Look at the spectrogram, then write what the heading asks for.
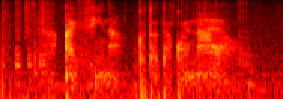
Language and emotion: Russian, neutral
